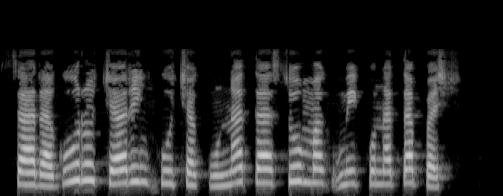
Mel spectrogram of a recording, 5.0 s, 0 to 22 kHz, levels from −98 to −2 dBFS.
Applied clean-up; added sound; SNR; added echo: none; none; none; none.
